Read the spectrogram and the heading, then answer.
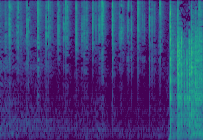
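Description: Dice are rolled for a skill check in a tabletop role-playing game. A rapid run of many light, clicking rattles ends in a sudden, louder clattering burst.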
